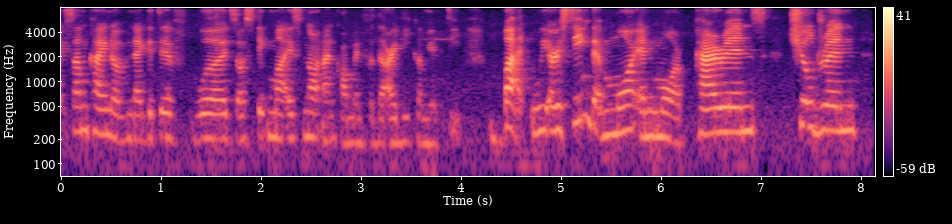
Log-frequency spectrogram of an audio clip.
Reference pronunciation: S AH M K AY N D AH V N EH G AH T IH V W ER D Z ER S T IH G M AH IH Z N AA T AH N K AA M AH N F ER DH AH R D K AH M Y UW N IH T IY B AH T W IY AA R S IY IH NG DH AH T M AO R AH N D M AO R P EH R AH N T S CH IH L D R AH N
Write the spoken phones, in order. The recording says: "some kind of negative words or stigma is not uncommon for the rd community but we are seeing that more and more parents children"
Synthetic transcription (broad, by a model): S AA M K AY N D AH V N EH G AH T IH V W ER D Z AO S T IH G M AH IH S N AA T AH N K AA M AH N F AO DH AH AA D K AH M Y UW N IH T IY B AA T W IY AA R S IY IH NG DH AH T M AO R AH N M AO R P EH R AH N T S CH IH L D R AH N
